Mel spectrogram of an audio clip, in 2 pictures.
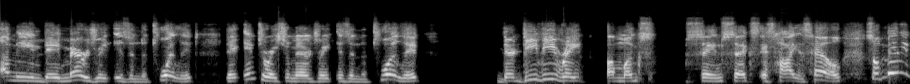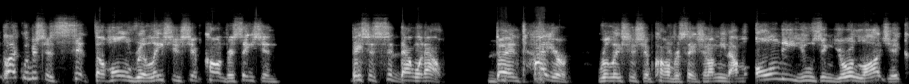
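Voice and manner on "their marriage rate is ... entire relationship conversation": ordinary talk, nothing marked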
